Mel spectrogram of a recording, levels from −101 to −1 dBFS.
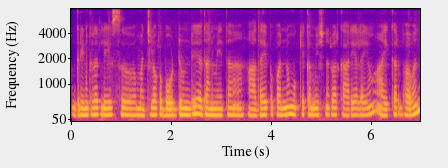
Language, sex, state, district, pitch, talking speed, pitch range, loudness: Telugu, female, Andhra Pradesh, Visakhapatnam, 175 Hz, 155 wpm, 170-180 Hz, -17 LUFS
